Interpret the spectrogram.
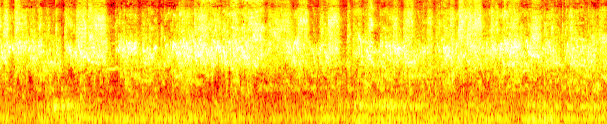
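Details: Busy, overlapping chirrups and sharp squawks from a breeding pair of Australian budgies, high-pitched and nonstop, with only a brief dip near the middle.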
